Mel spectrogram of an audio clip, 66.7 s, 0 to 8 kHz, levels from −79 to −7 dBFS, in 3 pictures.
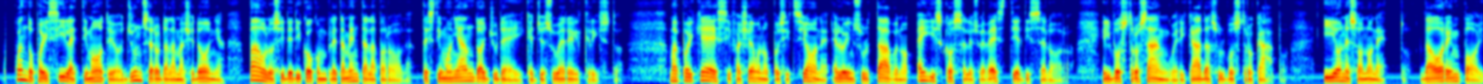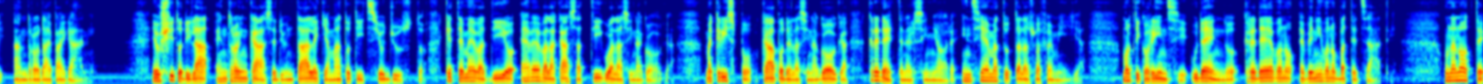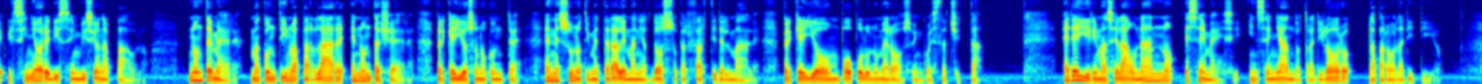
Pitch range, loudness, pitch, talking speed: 90-120 Hz, -21 LUFS, 105 Hz, 145 wpm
